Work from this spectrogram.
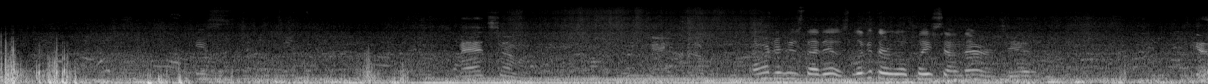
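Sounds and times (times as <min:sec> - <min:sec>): ship engine rumble: 0:00.0 - 0:12.0.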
